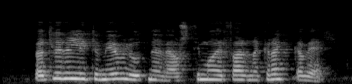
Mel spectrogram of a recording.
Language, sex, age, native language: Icelandic, female, 40-49, Icelandic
